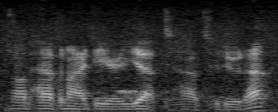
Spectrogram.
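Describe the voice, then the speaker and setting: A DIY maker working on a build in his garden talks in a low, flat voice at a fairly quick pace, musing aloud casually, hesitating and frequently leaving thoughts unfinished. The outdoor recording is noisy, with the highs cut off.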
